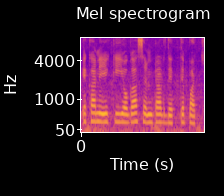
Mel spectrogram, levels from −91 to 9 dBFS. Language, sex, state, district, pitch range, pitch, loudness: Bengali, female, Assam, Hailakandi, 215-230 Hz, 220 Hz, -14 LUFS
